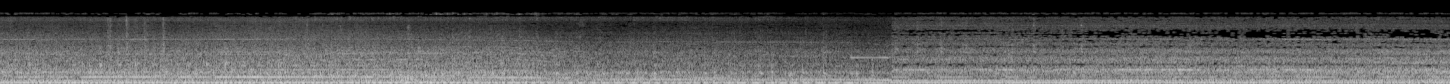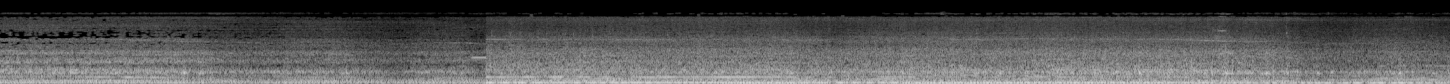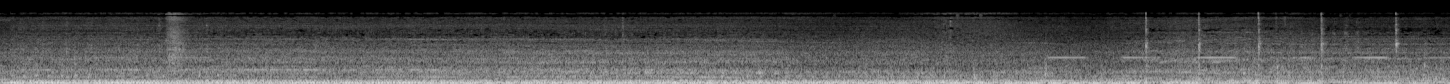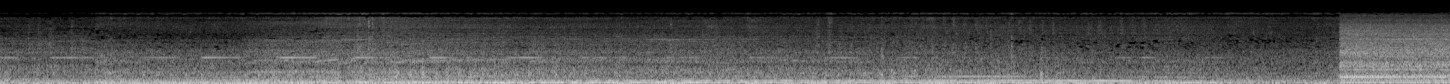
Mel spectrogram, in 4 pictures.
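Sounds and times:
heavy diesel engine under load: 0.0 - 58.0
reversing alarm beeping: 7.1 - 10.2, 39.4 - 52.8.

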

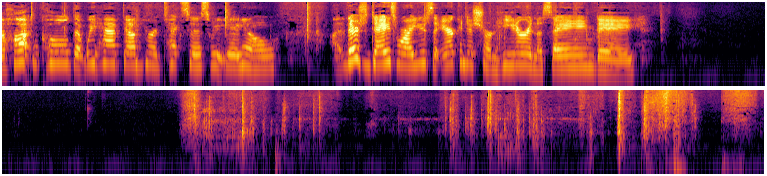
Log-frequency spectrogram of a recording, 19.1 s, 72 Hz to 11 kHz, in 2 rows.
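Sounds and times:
plastic sheet peeling and crinkling: 11.8 - 19.0.

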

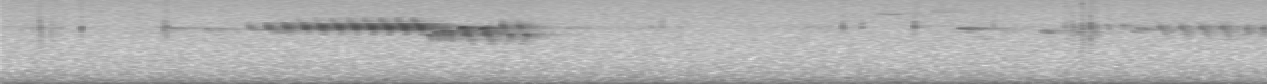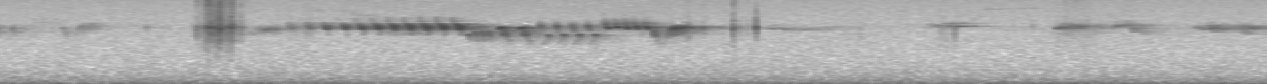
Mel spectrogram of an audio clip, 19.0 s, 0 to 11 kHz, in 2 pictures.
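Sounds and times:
songbird singing with trills: 1.2 - 4.2, 6.5 - 10.3, 11.4 - 15.8, 16.4 - 19.0.

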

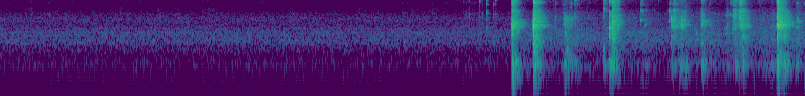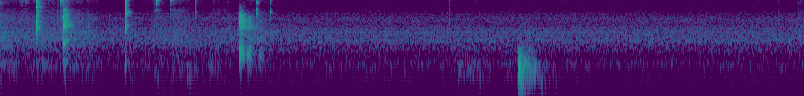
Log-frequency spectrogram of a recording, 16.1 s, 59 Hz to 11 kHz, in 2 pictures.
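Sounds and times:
plastic pens clicking and rattling: 4.7 - 9.9.

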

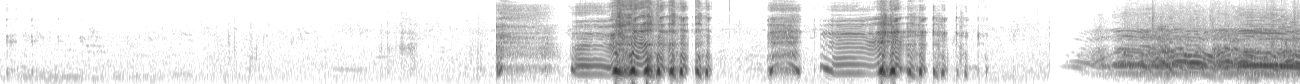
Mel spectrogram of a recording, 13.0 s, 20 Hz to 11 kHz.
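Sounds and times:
girl crying loudly: 5.0 - 7.1, 7.7 - 9.8.

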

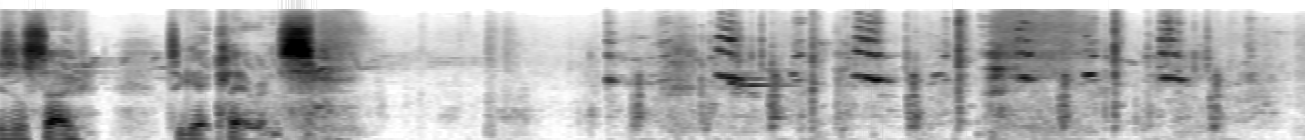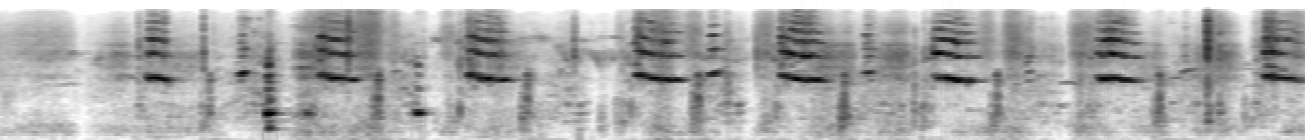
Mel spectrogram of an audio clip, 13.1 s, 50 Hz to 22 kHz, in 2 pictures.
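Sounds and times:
hydraulic pump squeaking: 2.9 - 6.5, 7.1 - 13.0
small pump clicks: 3.0 - 6.4, 7.2 - 13.0.

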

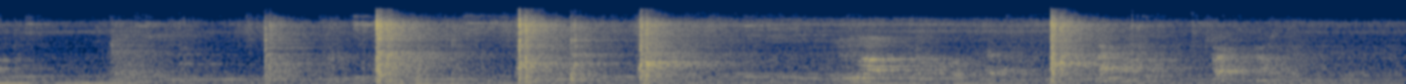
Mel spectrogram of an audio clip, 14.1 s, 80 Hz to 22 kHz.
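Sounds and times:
racket striking shuttlecock: 2.4 - 7.2, 10.5 - 11.5.

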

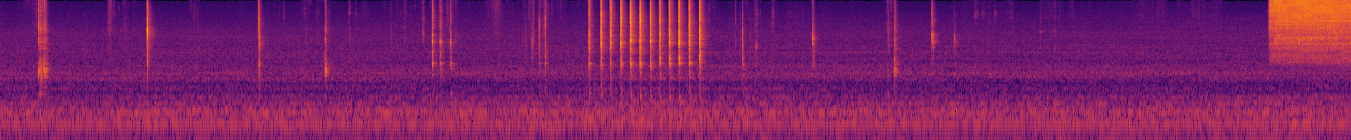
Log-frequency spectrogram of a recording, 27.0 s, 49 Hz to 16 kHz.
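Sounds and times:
steady low hum: 0.0 - 11.8, 14.1 - 25.4.

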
